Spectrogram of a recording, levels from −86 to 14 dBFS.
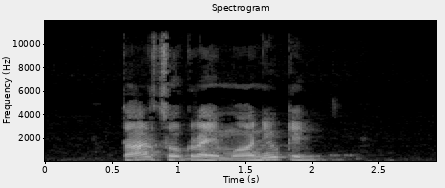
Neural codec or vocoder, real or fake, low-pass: none; real; 10.8 kHz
